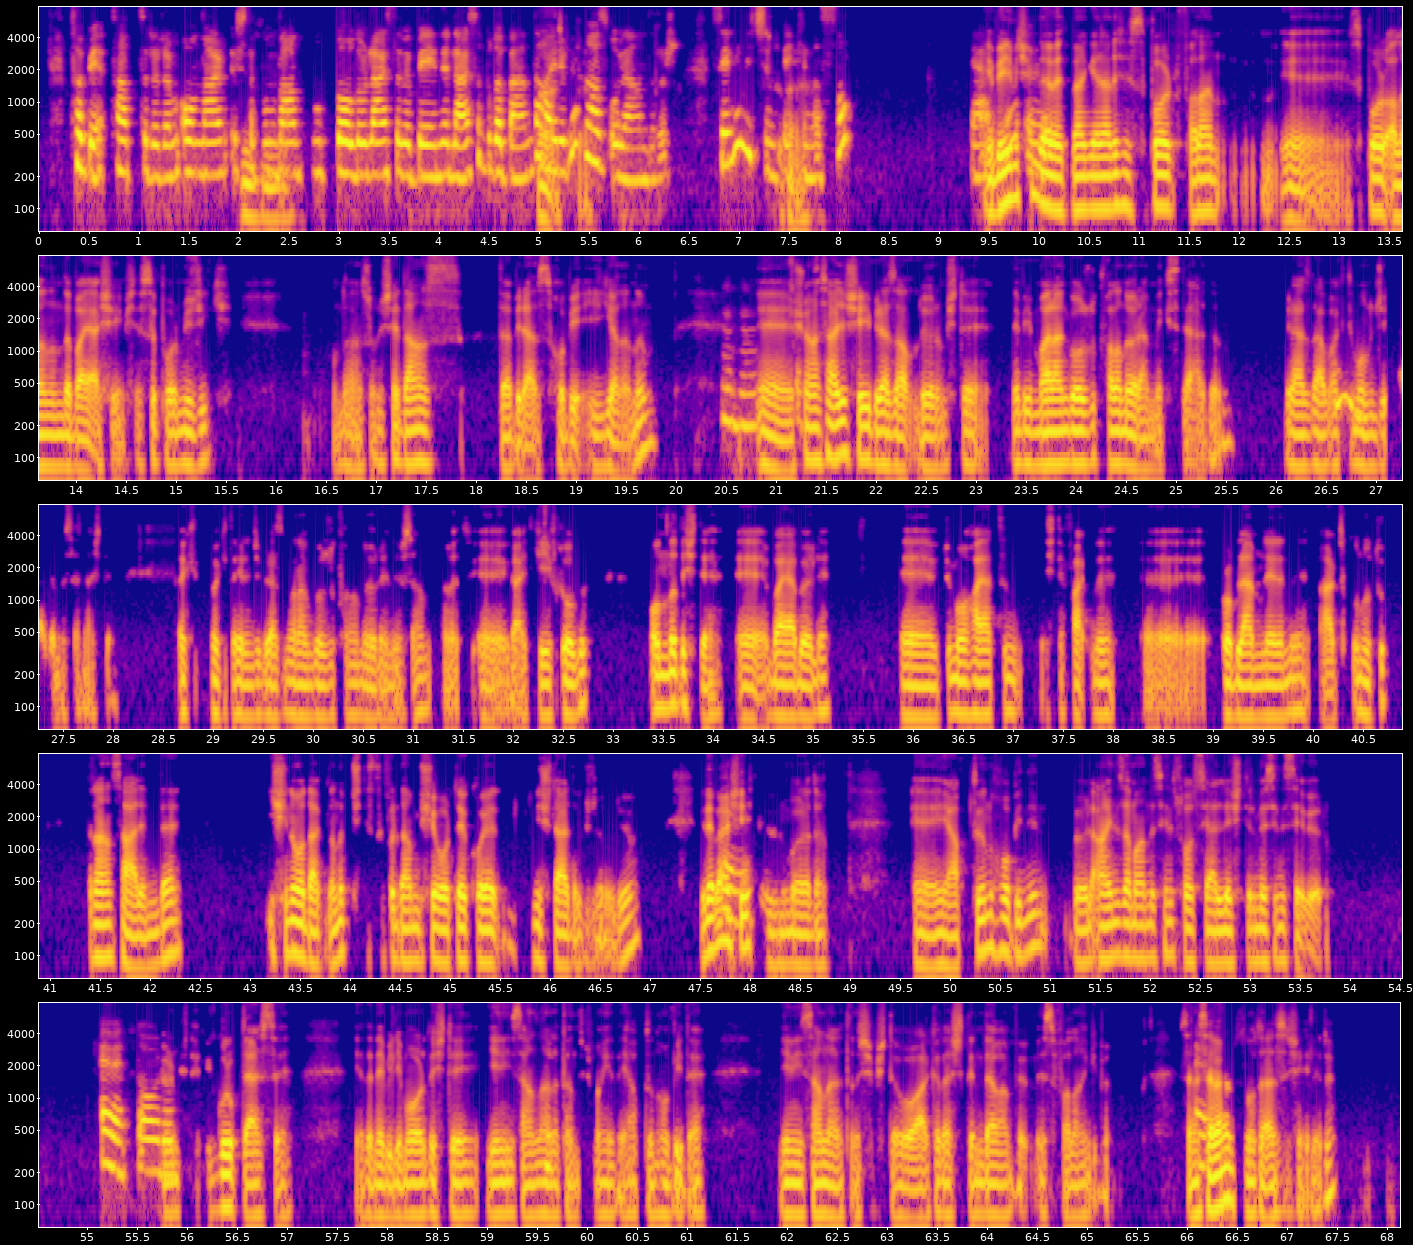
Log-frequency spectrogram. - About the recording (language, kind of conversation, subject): Turkish, unstructured, Hobiler stresle başa çıkmana nasıl yardımcı oluyor?
- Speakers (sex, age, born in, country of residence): female, 30-34, Turkey, Germany; male, 35-39, Turkey, Poland
- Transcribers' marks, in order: static; other background noise; tapping; distorted speech; unintelligible speech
